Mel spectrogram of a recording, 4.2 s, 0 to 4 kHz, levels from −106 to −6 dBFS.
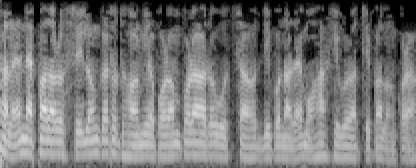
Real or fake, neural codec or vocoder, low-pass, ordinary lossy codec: real; none; 3.6 kHz; Opus, 64 kbps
